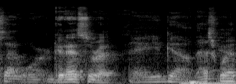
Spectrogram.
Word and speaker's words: Gennesaret: You pronounce that word. Gennesaret.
